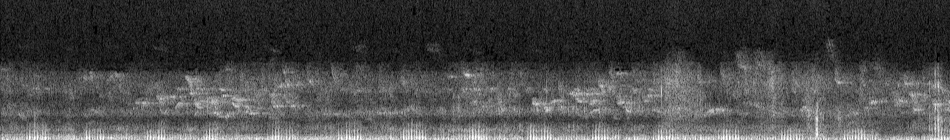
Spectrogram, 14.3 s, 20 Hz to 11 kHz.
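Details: Cat purring while making kneading motions, treating a person like its mother; steady low rumbling purr in even pulses about every 0.8 seconds, with birds chirping outdoors in the background.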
